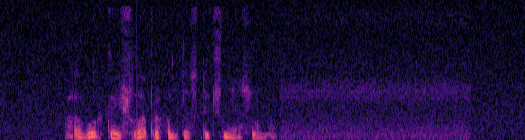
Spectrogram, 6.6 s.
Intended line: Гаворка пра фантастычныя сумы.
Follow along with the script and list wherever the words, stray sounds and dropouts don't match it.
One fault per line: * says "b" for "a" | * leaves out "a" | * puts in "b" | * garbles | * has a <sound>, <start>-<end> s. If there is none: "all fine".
* puts in "ішла"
